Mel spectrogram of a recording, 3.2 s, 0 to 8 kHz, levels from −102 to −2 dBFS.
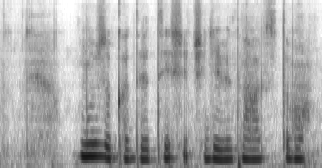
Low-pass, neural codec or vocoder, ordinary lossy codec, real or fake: none; codec, 16 kHz, 4.8 kbps, FACodec; none; fake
